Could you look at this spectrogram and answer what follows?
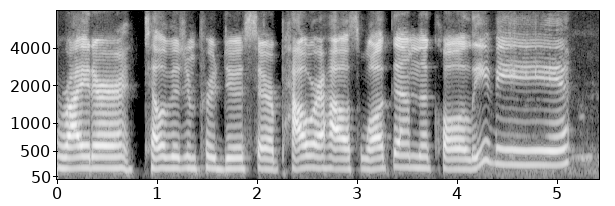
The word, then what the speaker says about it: Niceole: And for everybody, it is pronounced Niceole, even though it's spelled weird.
